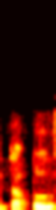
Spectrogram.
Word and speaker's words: tuple: can pronounce as the tuple or we can pronounce as is purple it's up to your choice collection of data elements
